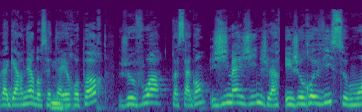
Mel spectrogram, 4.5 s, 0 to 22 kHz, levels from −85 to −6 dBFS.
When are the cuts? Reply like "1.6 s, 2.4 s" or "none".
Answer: 1.4 s, 2.2 s, 3.5 s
